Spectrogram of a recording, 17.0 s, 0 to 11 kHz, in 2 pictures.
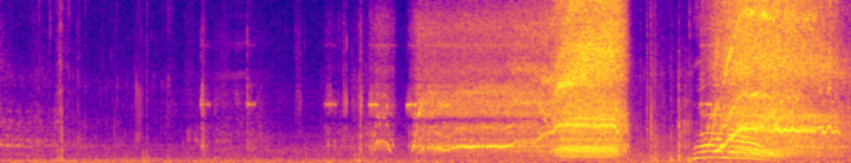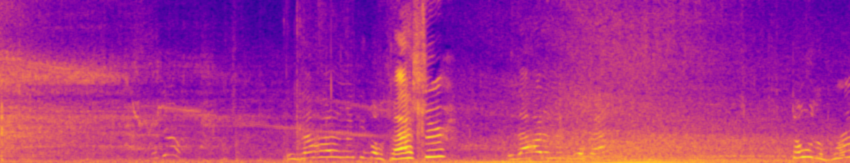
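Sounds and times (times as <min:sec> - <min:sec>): wheels spinning on pavement: 0:03.2 - 0:17.0
electric motor whining: 0:03.7 - 0:06.4, 0:07.0 - 0:12.5.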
